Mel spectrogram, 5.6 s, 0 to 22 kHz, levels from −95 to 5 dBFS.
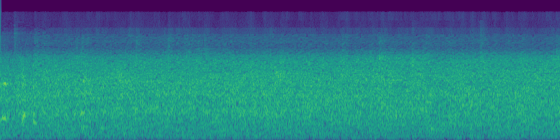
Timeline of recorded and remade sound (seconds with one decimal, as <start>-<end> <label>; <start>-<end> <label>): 0.0-3.9 recorded; 3.9-4.5 remade; 4.5-5.6 recorded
